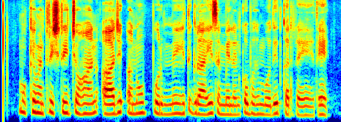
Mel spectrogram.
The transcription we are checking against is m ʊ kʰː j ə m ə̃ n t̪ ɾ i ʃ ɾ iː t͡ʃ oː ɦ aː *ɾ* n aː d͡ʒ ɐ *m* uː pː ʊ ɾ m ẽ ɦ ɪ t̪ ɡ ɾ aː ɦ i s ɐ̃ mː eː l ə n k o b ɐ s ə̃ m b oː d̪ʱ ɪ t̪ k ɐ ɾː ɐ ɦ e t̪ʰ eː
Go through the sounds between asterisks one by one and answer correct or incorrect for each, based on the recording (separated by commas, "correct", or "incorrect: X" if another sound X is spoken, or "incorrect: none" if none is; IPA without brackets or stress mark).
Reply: incorrect: none, incorrect: n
